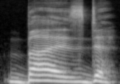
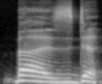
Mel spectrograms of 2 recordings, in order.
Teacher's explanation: sound the d sound buzz can you touch your throat and feel how the d sounds a lot more voiced than the letter t and it vibrates quite a bit more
